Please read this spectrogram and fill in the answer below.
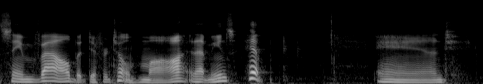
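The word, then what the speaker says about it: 马: Now the third tone, the dipper tone, as it were, ma, that's how you'd spell that one. And that means horse. Yeah, so I just aim down to the bottom of my vocal range and let it bounce up.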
